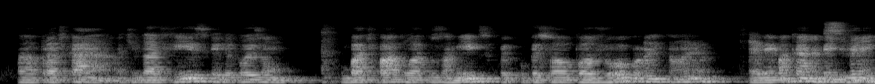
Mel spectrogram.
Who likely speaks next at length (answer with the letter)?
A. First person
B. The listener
B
